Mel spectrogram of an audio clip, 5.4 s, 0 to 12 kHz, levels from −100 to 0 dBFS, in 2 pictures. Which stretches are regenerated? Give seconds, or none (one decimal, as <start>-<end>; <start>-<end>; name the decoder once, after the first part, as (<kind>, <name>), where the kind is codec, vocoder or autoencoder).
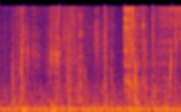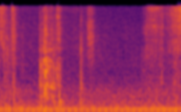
none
